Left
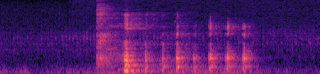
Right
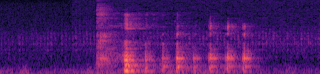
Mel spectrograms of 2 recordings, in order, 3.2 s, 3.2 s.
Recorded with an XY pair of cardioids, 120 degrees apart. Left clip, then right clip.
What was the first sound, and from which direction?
Laughter, 20° left.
